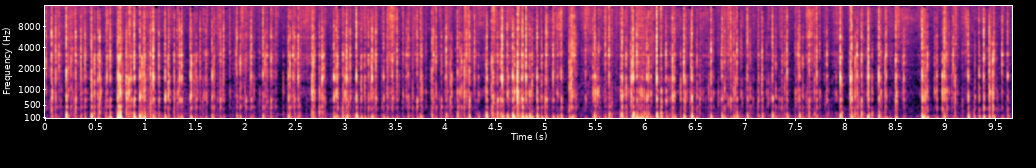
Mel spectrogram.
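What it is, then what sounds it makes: Cardboard box tapped and scratched. Fingernails tap and scratch the surface of a small printed cardboard Dove soap box held in the hands. The result is a soft, dense stream of quick, dry taps and scratchy rustles, heaviest in the low range, with little high-end brightness.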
